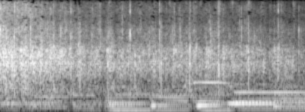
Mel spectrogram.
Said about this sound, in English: Please give a huge, huge round of applause to Megan Jane Crabb.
